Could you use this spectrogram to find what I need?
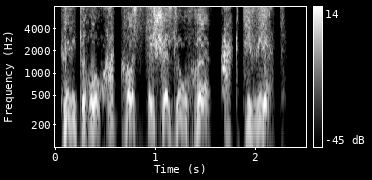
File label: robot Consumable Hydroacoustic Search; World Of Warships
